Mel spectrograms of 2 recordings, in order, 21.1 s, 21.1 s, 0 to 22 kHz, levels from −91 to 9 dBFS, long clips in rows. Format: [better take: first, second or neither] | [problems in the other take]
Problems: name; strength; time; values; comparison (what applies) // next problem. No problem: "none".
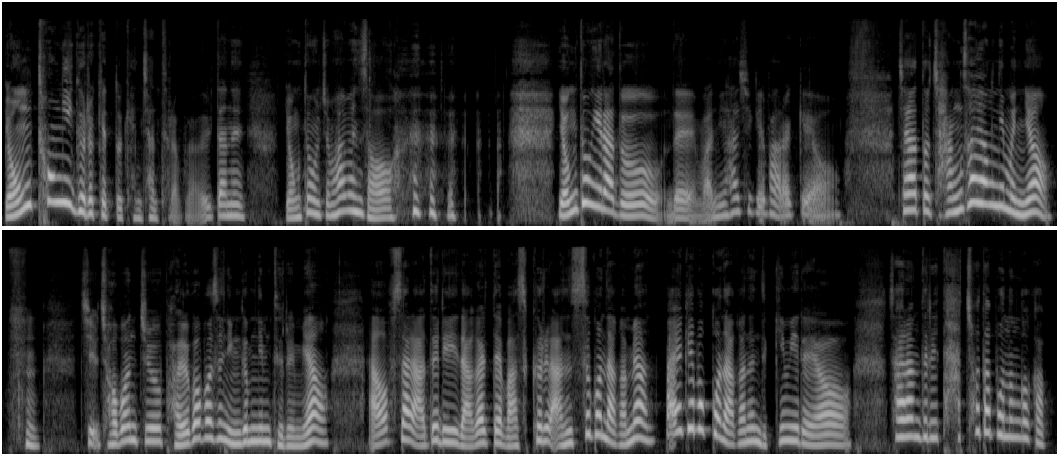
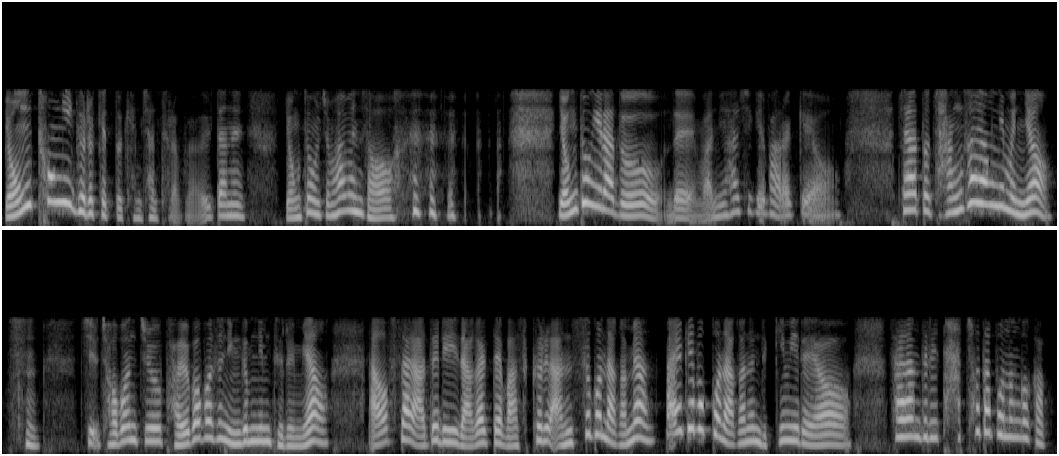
first | garbled, watery; badly; nothing above 4 kHz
